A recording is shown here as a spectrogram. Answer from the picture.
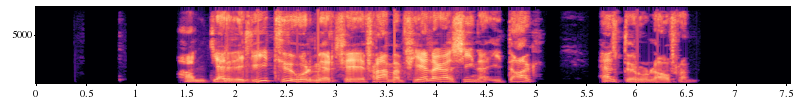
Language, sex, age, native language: Icelandic, male, 70-79, Icelandic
